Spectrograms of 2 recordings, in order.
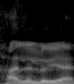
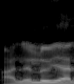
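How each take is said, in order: First: The word starts with an h sound. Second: The word starts with a plain vowel sound. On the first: "ఆ గాని హా గాని దేంతో ఒక దాంతో పలుకుతారు" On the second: "ఆ గాని హా గాని దేంతో ఒక దాంతో పలుకుతారు"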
